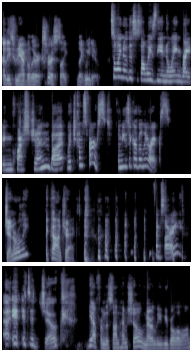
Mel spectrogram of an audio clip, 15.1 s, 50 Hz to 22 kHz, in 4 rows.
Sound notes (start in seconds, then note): 9.2 laughs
